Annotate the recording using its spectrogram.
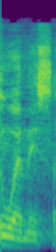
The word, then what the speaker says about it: Güemes: Es el paso a la inmortalidad del general Martín de Güemes. Ahí está, ahí lo dije bien.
